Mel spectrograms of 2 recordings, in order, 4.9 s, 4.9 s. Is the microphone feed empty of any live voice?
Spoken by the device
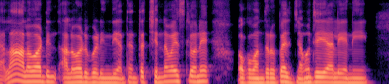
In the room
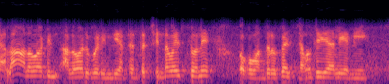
Yes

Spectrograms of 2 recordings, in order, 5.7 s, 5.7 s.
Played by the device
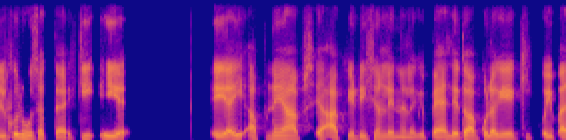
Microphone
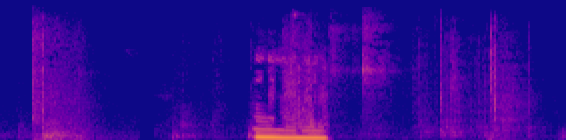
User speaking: Yes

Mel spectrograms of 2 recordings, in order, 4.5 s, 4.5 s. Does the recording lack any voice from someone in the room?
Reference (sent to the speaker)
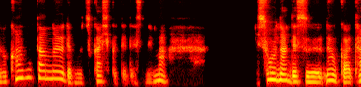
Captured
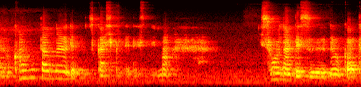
Yes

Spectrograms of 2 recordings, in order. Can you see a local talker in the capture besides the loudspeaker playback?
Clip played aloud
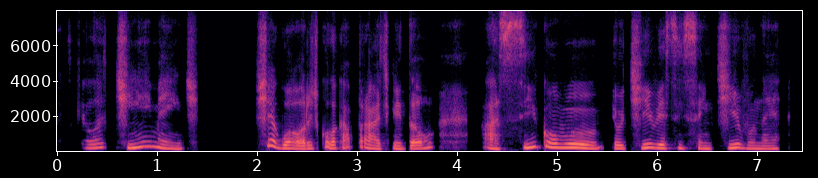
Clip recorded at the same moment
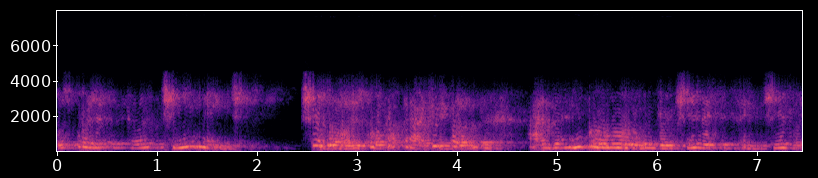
Yes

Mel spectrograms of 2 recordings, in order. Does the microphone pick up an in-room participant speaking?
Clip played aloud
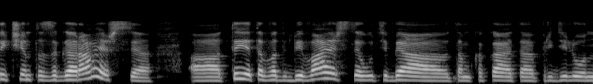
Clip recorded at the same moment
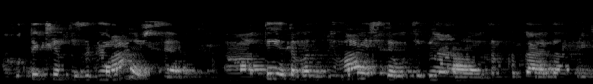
No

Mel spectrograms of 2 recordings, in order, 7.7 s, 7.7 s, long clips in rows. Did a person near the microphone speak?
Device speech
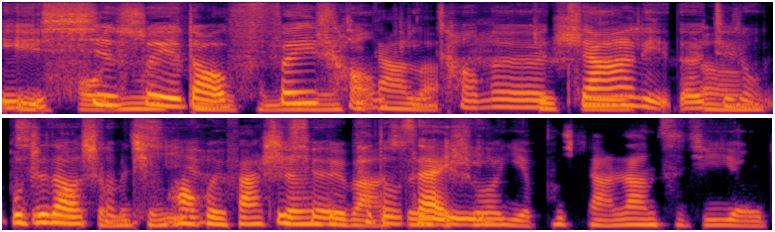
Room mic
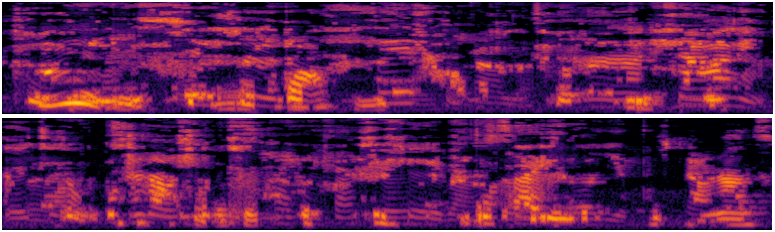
No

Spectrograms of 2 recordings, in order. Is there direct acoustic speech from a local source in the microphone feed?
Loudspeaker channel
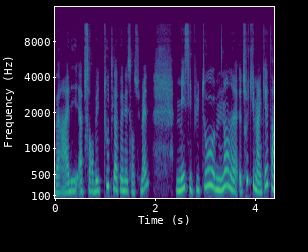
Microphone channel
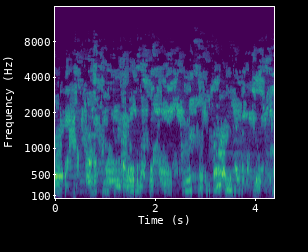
No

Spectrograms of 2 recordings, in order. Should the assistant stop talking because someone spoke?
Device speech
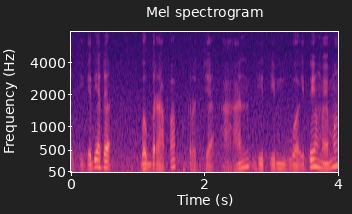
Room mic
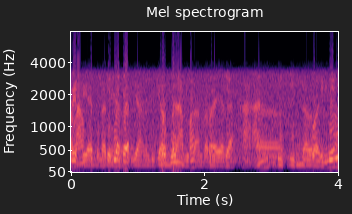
Yes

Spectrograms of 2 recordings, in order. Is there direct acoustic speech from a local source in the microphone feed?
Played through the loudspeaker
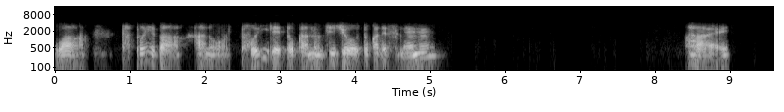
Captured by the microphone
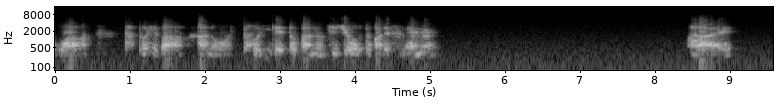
No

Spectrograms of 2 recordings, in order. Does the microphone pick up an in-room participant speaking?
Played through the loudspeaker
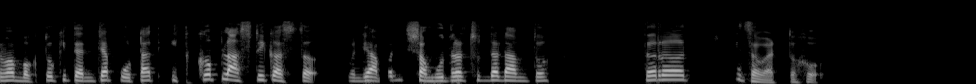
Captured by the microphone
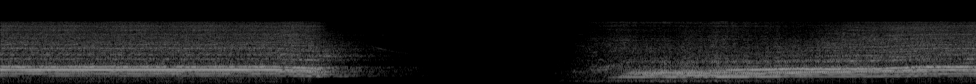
No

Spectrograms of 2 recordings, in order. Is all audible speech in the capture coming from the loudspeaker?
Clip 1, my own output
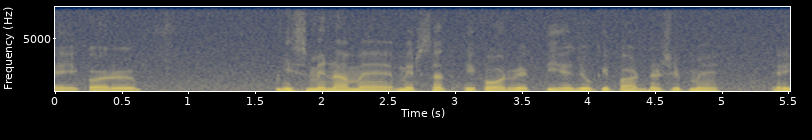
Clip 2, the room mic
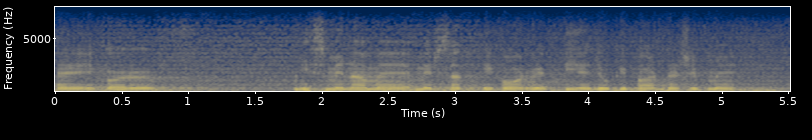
Yes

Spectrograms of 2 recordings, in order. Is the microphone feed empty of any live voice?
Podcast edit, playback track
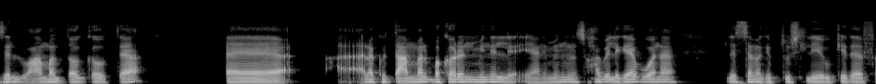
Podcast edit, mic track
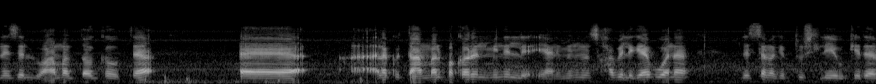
Yes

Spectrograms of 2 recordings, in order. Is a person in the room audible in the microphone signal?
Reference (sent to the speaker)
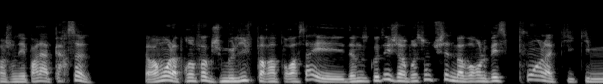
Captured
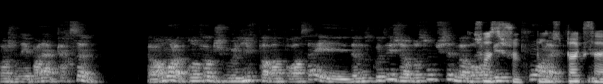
Yes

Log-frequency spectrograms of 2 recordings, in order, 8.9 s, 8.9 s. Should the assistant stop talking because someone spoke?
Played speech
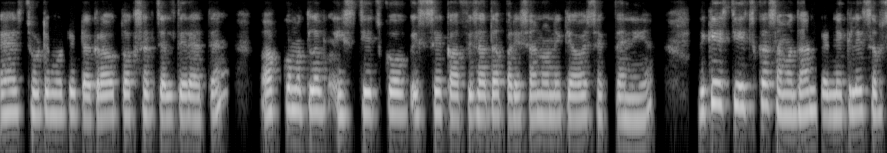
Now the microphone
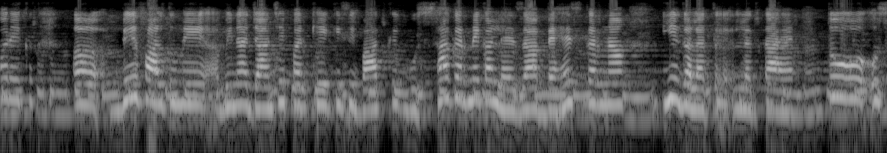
Yes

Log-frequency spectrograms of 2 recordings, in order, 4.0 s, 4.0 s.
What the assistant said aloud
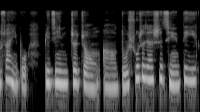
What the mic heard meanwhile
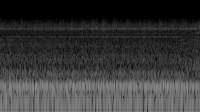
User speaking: No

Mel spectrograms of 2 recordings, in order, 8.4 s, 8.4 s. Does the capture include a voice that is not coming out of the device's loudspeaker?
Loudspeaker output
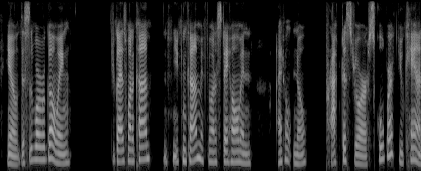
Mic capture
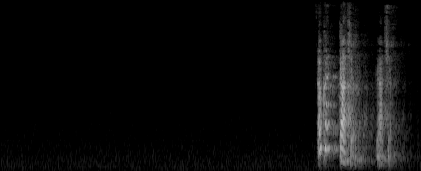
Yes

